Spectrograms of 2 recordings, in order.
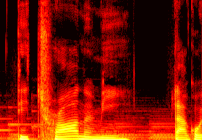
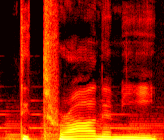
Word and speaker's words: Deuteronomy: 신명기는 Deuteronomy라고 읽어요. What? I said 신명기 is called Deuteronomy in English.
